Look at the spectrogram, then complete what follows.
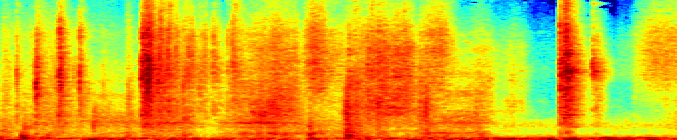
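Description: Steel tape measure being drawn out and handled, with scattered light clicks, knocks and rustling. The sharpest click comes about five and a half seconds in.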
